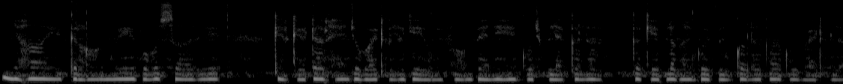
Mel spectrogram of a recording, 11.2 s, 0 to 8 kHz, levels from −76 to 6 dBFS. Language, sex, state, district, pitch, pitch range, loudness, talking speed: Hindi, female, Bihar, Gaya, 180 Hz, 170-185 Hz, -45 LUFS, 150 wpm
